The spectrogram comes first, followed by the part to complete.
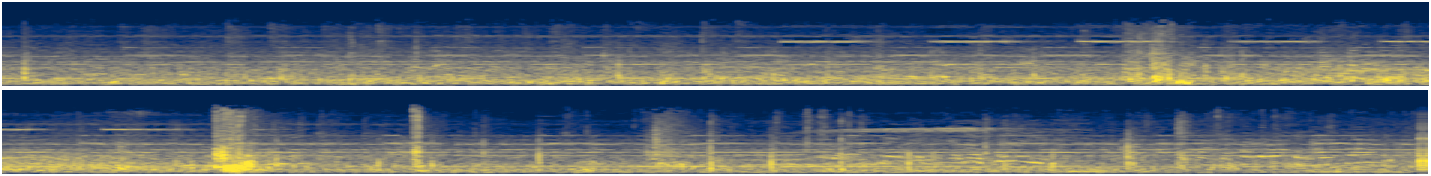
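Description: Sarmiento-line electric train standing at the platform with a steady hum. Its door-closing warning sounds as six short high beeps about a second apart, then the doors shut with a loud thump. Scattered knocks and a brief rising whine follow.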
